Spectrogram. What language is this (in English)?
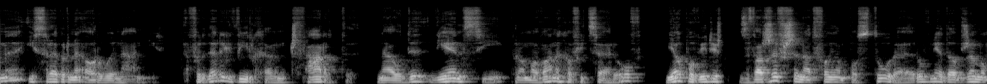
Polish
